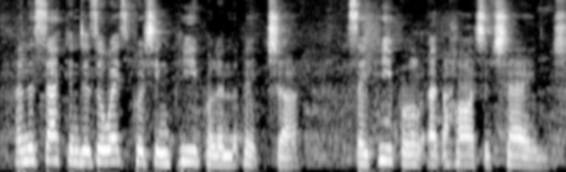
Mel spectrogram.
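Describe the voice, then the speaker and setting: A woman with an English accent, medium in pitch with ordinary pitch variation, at a fairly slow pace over crowd noise in the background. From England. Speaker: foundation programme director. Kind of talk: panel presentation. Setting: conference pavilion with audience.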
